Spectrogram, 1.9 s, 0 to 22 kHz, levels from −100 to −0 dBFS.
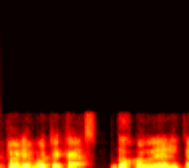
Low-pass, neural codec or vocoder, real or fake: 7.2 kHz; codec, 16 kHz, 1 kbps, FreqCodec, smaller model; fake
